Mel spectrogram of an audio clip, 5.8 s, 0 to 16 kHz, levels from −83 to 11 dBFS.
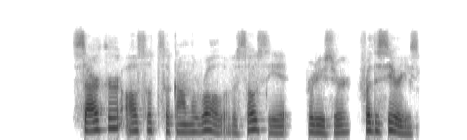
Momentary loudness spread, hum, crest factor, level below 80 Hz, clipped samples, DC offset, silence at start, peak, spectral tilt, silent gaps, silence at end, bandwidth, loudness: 10 LU; none; 18 dB; -62 dBFS; under 0.1%; under 0.1%; 0.95 s; -2 dBFS; -6.5 dB/octave; 3.65-3.81 s; 0.65 s; 7.8 kHz; -20 LUFS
